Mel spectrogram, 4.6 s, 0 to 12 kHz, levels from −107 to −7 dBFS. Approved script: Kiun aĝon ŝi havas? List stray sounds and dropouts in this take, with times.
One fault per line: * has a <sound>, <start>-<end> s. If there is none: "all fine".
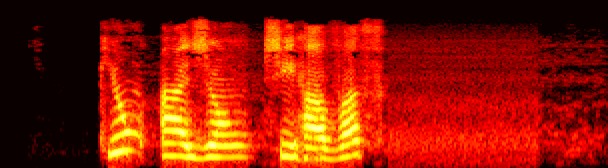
all fine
